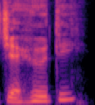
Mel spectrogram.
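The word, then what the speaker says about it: Djehuty: So, we'll go through uh his Egyptian name is Jahuti.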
